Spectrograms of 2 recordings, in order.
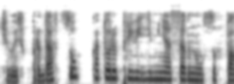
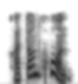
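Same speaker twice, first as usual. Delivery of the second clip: calling out; 10 semitones higher, 8 dB louder, slower than usual. Acted. Someone calling out at market.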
